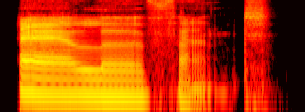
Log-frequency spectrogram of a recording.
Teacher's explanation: Yeah, so the elephant, the middle sound, that's the schwa.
